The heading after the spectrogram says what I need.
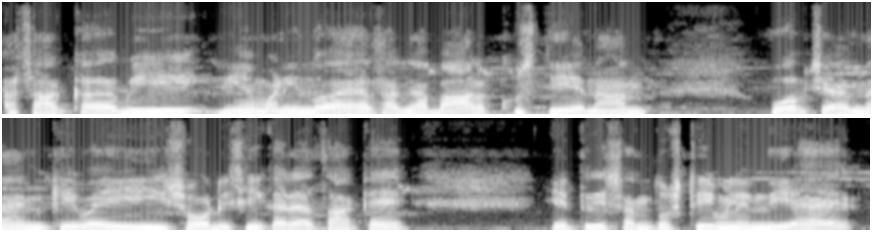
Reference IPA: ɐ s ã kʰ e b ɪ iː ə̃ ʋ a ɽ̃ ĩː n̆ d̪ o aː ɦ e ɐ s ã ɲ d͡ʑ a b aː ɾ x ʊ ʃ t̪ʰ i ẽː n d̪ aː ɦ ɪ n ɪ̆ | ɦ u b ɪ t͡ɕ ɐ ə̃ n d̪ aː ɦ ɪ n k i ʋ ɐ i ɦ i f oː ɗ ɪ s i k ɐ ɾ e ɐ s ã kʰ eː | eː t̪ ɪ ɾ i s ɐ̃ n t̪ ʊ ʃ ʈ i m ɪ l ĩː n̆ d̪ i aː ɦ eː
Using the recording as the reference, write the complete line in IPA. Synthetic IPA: ɐ s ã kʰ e b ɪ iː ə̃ ʋ ɐ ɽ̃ ĩː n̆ d̪ o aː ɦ e ɐ s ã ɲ d͡ʑ a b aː ɾ x ʊ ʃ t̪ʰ i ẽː n d̪ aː ɦ ɪ n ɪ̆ | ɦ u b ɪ t͡ɕ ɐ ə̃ n d̪ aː ɦ ɪ n k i ʋ ɐ i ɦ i ʃ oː ɗ ɪ s i k ɐ ɾ e ɐ s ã kʰ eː | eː t̪ ɪ ɾ i s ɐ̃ n t̪ ʊ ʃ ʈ i m ɪ l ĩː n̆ d̪ i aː ɦ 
